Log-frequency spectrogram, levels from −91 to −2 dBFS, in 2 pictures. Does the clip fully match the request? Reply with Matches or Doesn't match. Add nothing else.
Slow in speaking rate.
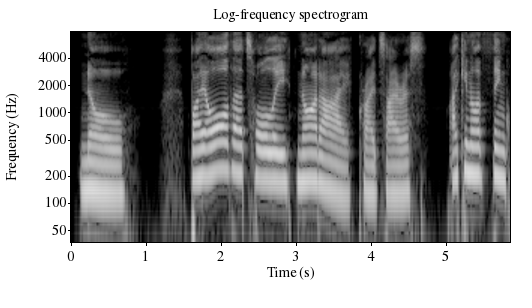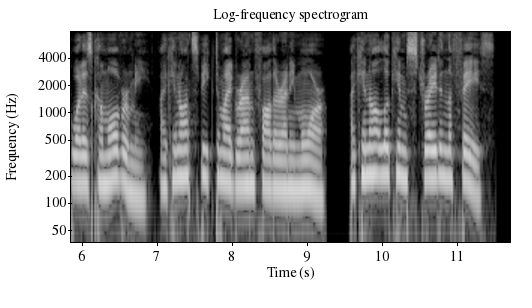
Doesn't match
